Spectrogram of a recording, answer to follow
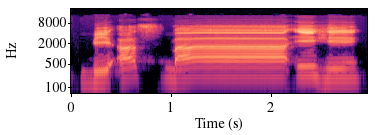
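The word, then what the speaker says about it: بأسمائه: আমানতু বিল্লাহি আবার বলুন, এখানে মান গুণ হবে আমানতু বিল্লাহি কামা হুয়া বিআসমাইহি এটা সদের মতন উচ্চারণ হবে না, সিন বিআস মা ইহি وَصِفَاتِهِ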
